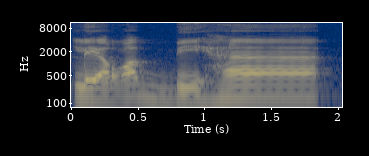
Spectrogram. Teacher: وَأَذِنَتْ لِرَبِّهَا، را کو موٹا ادا کریں گے، را کے اوپر زبر ہے، ٹھیک ہے، اور آگے جو با ہے را اس کے ساتھ مل رہی ہے، لِرَبِّهَا، ٹھیک ہے۔ اسی طرح ہا کے بعد جو ہے وہ جو الف ہے اس کو ہم نے 1 سیکنڈ تھوڑا سا کھینچنا ہے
